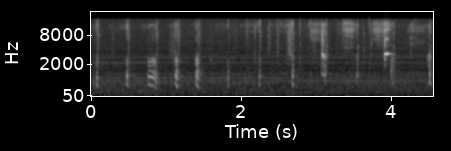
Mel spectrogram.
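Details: A Chihuahua-Poodle cross whines in a string of brief, sliding yelps roughly every quarter to half second, some curving downward, against a quiet low room hum.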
